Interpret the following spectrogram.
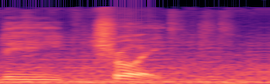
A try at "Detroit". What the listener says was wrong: that accent is on the 2nd syllable.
